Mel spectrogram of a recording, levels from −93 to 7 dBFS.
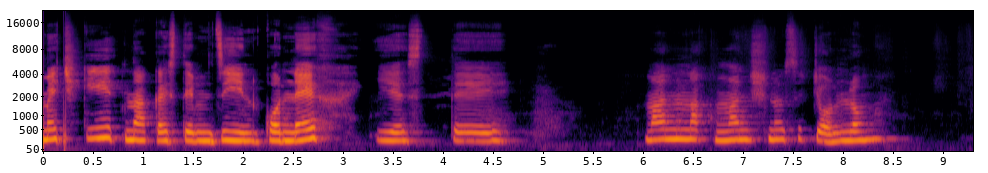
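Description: Speech recording, no audible technical faults anywhere in the clip.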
